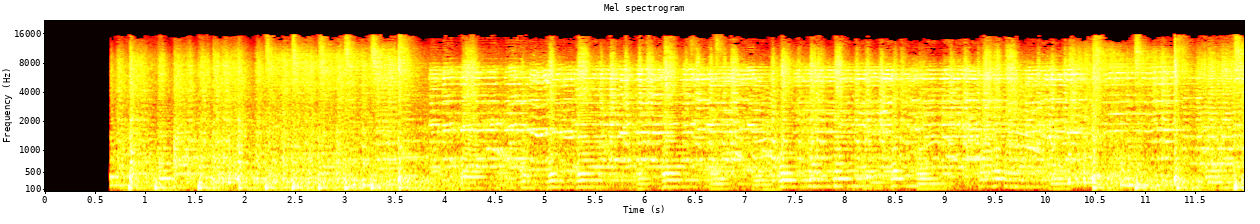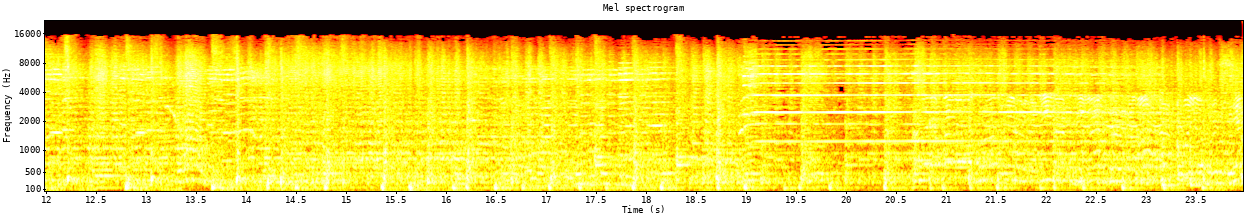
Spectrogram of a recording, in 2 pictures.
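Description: Sinaloan banda music with trumpets and trombones over percussion, starting suddenly about half a second in after a brief silence between tracks.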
